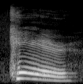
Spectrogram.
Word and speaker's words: care: se queda acá Face Care aquí camura la e tampoco se lee cambra different esta e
